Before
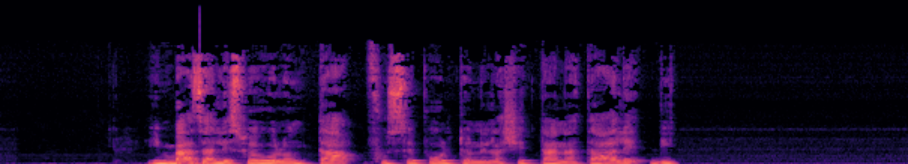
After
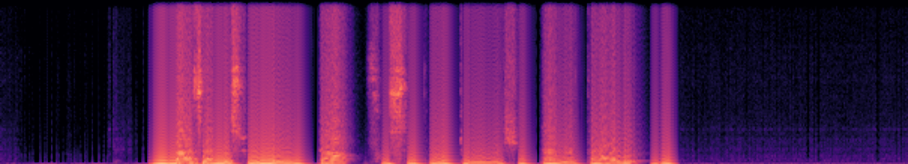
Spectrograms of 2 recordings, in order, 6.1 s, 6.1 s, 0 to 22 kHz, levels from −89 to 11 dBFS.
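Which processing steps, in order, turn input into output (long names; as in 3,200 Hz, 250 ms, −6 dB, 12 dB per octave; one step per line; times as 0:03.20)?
each half-wave held at its own peak
level +5.5 dB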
